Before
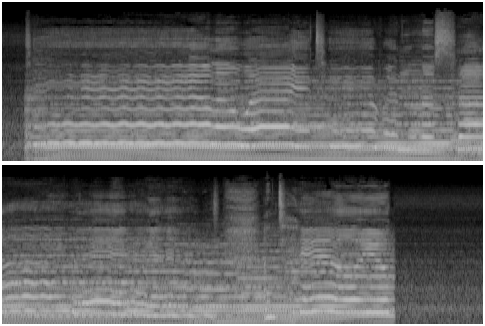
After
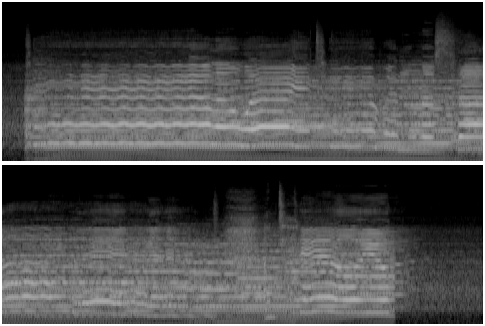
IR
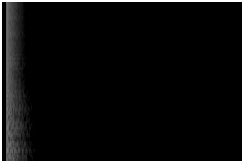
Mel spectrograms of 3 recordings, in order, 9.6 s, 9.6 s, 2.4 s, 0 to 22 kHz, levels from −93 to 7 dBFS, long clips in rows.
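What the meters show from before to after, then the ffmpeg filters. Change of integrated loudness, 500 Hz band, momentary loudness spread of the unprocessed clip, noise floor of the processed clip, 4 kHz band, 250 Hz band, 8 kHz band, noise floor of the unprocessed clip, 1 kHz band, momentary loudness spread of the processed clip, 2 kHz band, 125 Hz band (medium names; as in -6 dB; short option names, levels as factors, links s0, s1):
-6.0 dB, -9.5 dB, 5 LU, -55 dBFS, -4.0 dB, -18.0 dB, under -15 dB, -48 dBFS, -3.0 dB, 7 LU, -2.0 dB, under -20 dB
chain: -filter_complex "[0:a]acrossover=split=590 4200:gain=0.0794 1 0.0631[s0][s1][s2];[s0][s1][s2]amix=inputs=3:normalize=0,asplit=4[s3][s4][s5][s6];[s4]adelay=147,afreqshift=130,volume=0.158[s7];[s5]adelay=294,afreqshift=260,volume=0.049[s8];[s6]adelay=441,afreqshift=390,volume=0.0153[s9];[s3][s7][s8][s9]amix=inputs=4:normalize=0,volume=0.841"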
